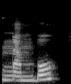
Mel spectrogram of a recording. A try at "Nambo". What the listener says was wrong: No, Nambo, nada más. Nambo, Nambo, no, sin acento. No, no tiene acento, es Nambo.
